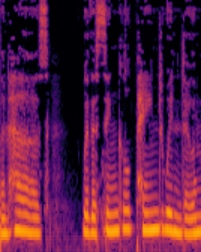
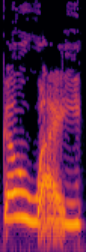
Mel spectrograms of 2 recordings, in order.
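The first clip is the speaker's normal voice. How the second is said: desperate plea; 10 semitones higher, slower than usual. A narrator's reading. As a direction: push her away, pleading. Repeated, more desperate.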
